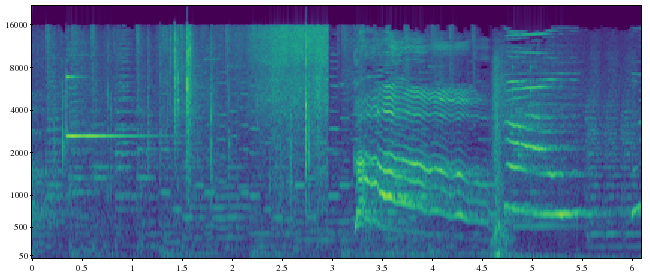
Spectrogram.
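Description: A cat meowing twice over light background music, the first meow long and falling in pitch, the second drawn out and steady. A short whoosh comes just before the meows.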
